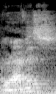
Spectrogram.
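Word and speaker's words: Gravois Mills: house in gravo Mill gravo Mills now is it grao gravo I I've always left the S as silent on both which let's be honest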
